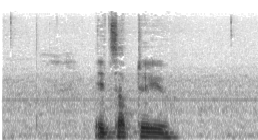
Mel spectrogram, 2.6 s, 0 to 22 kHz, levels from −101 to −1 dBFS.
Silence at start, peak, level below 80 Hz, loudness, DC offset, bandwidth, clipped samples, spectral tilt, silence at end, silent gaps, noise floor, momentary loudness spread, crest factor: 0.95 s; -6 dBFS; -58 dBFS; -22 LUFS; under 0.1%; 15 kHz; under 0.1%; -5.5 dB/octave; 0.8 s; none; -55 dBFS; 13 LU; 20 dB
